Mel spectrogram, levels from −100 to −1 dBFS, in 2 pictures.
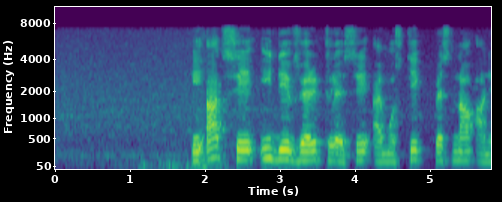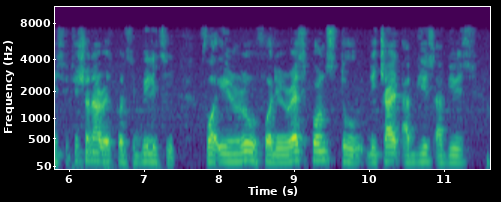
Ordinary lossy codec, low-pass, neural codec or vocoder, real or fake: none; 7.2 kHz; none; real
